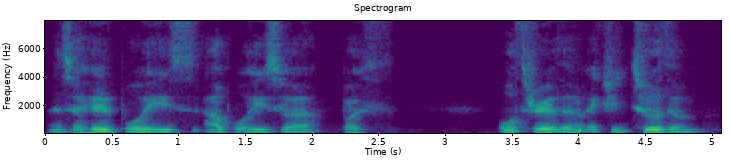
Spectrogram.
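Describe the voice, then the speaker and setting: A man's voice: low-pitched, normal speed, slightly rough. A middle-aged man from Samoa, a podcast guest chatting casually and rambling with many restarts. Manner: rambling, restarts and fillers, warm laughter-prone storytelling. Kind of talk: casual interview chat.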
